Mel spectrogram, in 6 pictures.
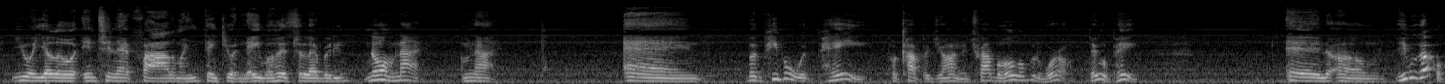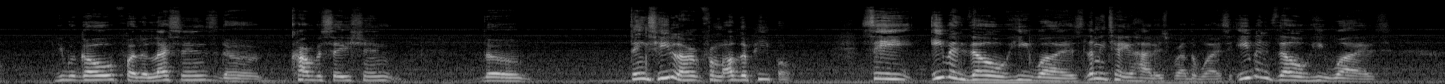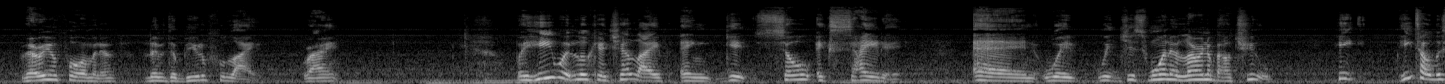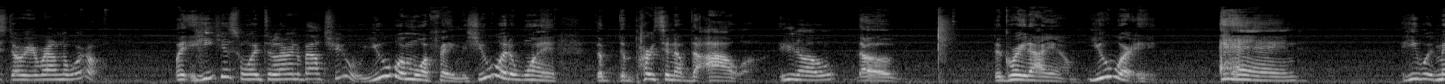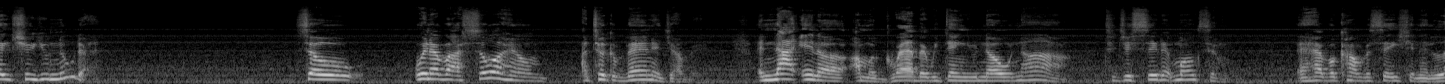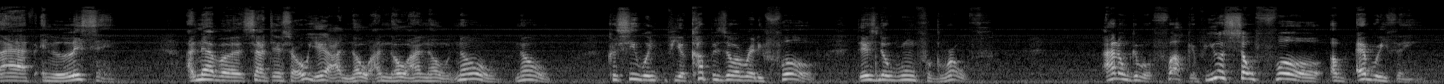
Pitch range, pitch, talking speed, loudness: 155-220 Hz, 185 Hz, 155 wpm, -24 LUFS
